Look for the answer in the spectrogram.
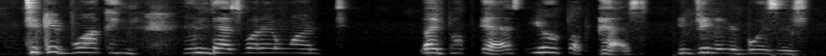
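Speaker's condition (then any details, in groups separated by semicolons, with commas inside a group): Cerebral palsy; present from birth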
